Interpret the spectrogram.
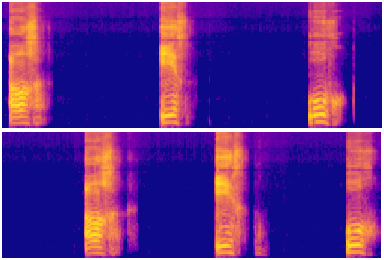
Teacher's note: اور پریکٹس جی پڑھتے وقت میں پورا خیال رہنا میرا آواز اوپر کے حلق سے نکل رہا، اور موٹا پڑھ رہا ہوں میں، اور میں کھردرا پڑھ رہا ہوں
